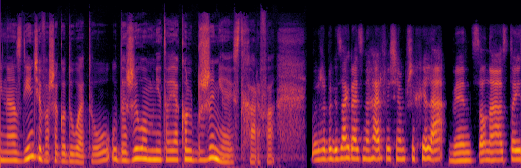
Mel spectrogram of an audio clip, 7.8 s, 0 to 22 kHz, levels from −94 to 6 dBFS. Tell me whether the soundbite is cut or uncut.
cut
